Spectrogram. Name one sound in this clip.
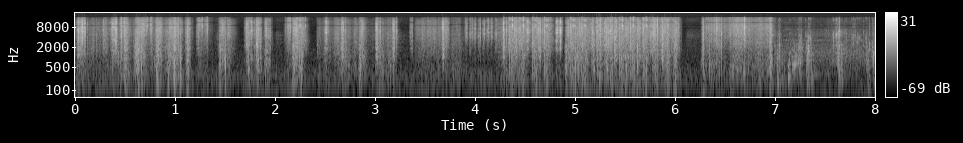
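Gear rustles and clicks as items are handled.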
